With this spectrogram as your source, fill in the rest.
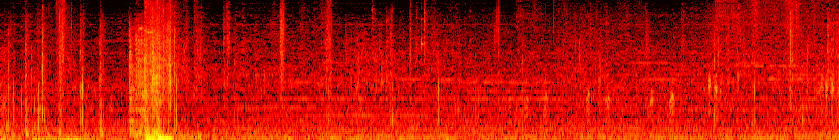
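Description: Footsteps scuff over dirt and grass.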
